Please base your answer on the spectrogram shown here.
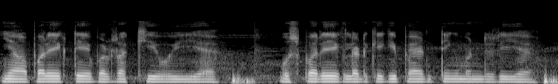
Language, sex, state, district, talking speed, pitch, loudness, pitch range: Hindi, male, Uttar Pradesh, Shamli, 170 wpm, 125 Hz, -17 LUFS, 125-130 Hz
